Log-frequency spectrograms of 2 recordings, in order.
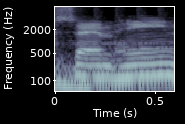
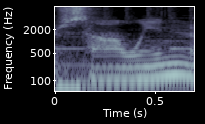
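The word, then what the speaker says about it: Samhain: year in a row songs of Sam Hayne or sawin or however you want to pronounce that word but uh this is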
